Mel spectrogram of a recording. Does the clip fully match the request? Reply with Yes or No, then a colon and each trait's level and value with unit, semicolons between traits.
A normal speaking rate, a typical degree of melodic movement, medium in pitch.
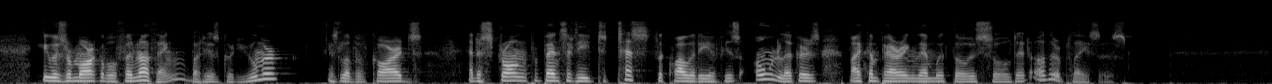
Yes: average, 160 wpm; average, 3.5 semitones; medium, 145 Hz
